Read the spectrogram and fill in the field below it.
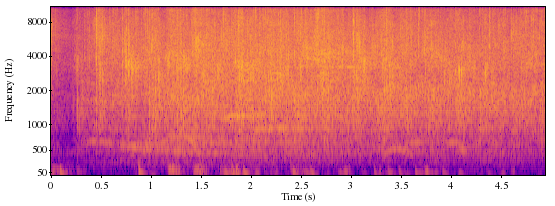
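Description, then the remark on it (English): An audience claps steadily, the dense applause holding an even, loud level throughout the whole stretch with a faint hum of crowd voices underneath. “Keep clapping as I say the next one.”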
